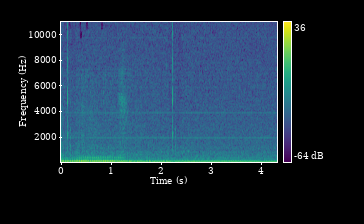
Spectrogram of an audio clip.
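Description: Two sharp computer-mouse clicks about two seconds apart, over a low droning hum that is loudest in the first second and then fades.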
